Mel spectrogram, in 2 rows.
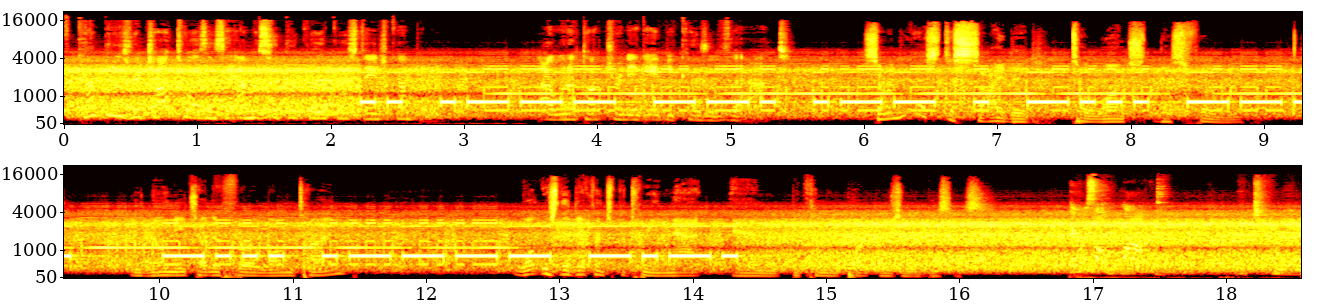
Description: Morse code, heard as two keyed tones, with radio static and speech in English. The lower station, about 12 wpm, 800 Hz: IJGWEBG B1C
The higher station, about 18 wpm, 1100 Hz: M70YZ WXXDV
